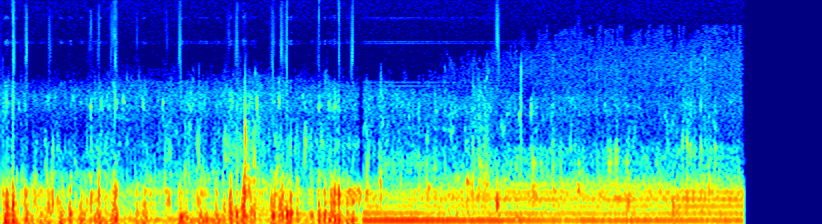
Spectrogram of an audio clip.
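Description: Muffled underwater sound picked up by an action camera in its waterproof housing: irregular knocks and water movement for the first few seconds, then a steady low hum with a few clicks, cut off abruptly to silence near the end.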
